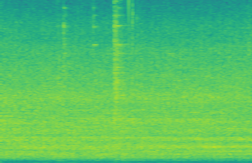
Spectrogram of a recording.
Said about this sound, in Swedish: Så ska jag stänga ett fönster där det tåget som jag pratade om i början av programmet precis körde förbi i full hastighet.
